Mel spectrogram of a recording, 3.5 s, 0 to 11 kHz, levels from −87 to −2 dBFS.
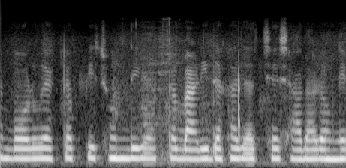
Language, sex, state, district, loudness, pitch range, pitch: Bengali, female, Odisha, Khordha, -15 LUFS, 190-195 Hz, 195 Hz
